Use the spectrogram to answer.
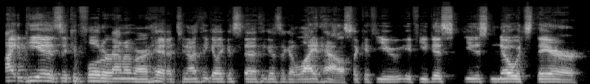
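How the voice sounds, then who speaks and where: Bright-voiced man, halting conversational delivery. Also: mid-range voice, fairly even intonation. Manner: halting, rephrases often. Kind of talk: casual reflective conversation.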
